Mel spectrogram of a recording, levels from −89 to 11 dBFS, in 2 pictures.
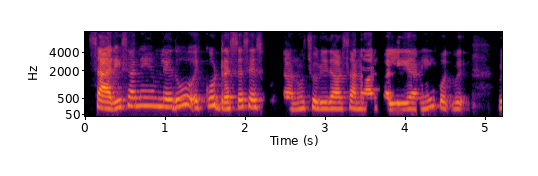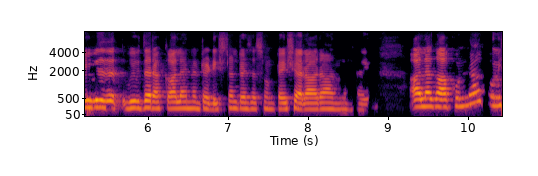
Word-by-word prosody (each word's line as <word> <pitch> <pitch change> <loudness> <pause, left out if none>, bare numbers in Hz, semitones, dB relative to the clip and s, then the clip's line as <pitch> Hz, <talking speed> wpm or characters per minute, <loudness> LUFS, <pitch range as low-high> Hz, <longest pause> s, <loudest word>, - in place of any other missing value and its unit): శారీసనేం 255 +8 +3
లేదు. 230 0 +3 0.2
ఎక్కువ 260 +4 -3
డ్రెసెస్ 185 +6 0
వేసుకుంటాను. 185 -5 -4
చుడిదార్స్, 185 -1 -1
అనార్కలి 170 -1 -1
అని 180 +4 -5
కొ 205 - -1 0.2
వి 180 - -3 0.5
వివిధ 215 0 +5 0.3
వివిధ 200 0 +1
రకాలైన 190 0 -2
ట్రెడిషనల్ 170 +2 -5
డ్రెసెస్ 180 0 -5
ఉంటాయి. 175 0 -3
షరార 170 +1 +2
అని 170 -1 -9
ఉంటాయి. 155 0 -14 0.6
అలా 240 +1 +6
కాకుండా 250 +8 +2 0.2
కొన్ని 270 0 -2
190 Hz, 125 wpm, -20 LUFS, 175-225 Hz, 0.6 s, అలా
